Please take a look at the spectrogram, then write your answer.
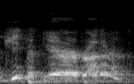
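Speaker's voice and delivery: hammed-up shouted slogan; mock shout. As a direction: shout it out like a battle cry. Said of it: "What I meant to say was".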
